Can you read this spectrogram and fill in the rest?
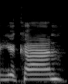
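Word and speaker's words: yacon: But I just posted a video about Yakan or that's how I pronounce it. Y A I C O N.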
